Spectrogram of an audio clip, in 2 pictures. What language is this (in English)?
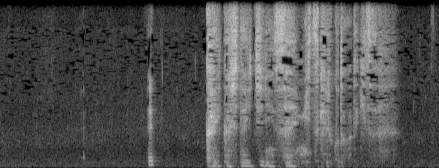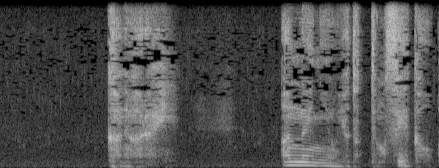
Japanese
